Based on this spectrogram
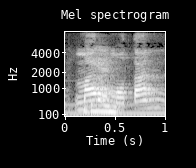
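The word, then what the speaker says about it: Marmottan: Marmotán doble T. Marmotán. Como una marmota. Dob T. Marmotán. Termina con N.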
